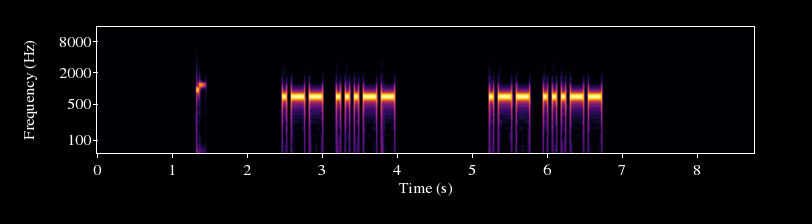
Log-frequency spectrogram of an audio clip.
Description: Morse code, heard as a keyed tone, about 20 wpm, 700 Hz. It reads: W3 W3
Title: USA Call Sign Prefixes - Repeated 2x - 20wpm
